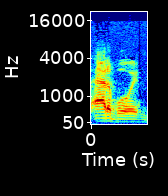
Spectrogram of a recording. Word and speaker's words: Adegboye: I used to go Adegboye, but that's how you pronounce my original last name. It's Adegboye.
